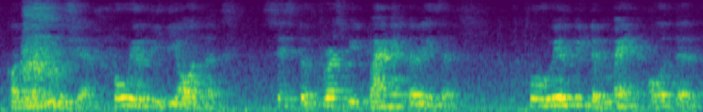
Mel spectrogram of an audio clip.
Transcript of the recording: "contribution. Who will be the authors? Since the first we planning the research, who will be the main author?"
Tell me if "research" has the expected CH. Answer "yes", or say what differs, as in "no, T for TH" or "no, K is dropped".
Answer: no, S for CH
